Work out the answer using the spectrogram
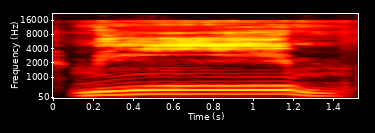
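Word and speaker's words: ميم: মিম। মিমের মাখরাজ হলো দুই ঠোঁটের শুষ্ক বা বাইরের শুকনো অংশ থেকে। যখন আমরা এটি উচ্চারণ করব, আমাদের দুই ঠোঁট খুব স্বাভাবিকভাবে বন্ধ হবে এবং খুলে যাবে।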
